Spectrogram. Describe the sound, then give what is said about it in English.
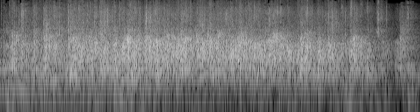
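A crowd of people claps steadily for about four seconds in a round of applause for a presenter, a dense, even patter of many hands that stays loud throughout and tapers slightly at the very end. “A round of applause for Craig.”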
